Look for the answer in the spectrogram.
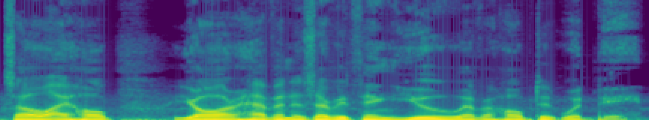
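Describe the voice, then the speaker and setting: A man acting a calm, solemn afterlife agent in an audio play, measured, gentle and matter-of-fact. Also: mid-range voice, a little hiss or hum, natural voice. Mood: gentle, reassuring.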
